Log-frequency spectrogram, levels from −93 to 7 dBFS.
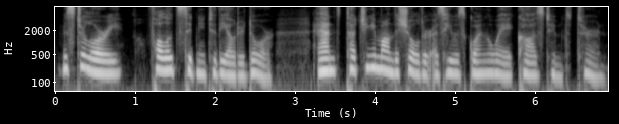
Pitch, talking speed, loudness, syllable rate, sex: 175 Hz, 200 wpm, -20 LUFS, 5.4 syllables/s, female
